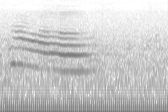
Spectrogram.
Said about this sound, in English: Kitty.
